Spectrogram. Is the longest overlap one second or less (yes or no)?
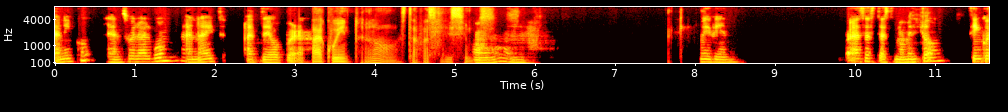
yes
